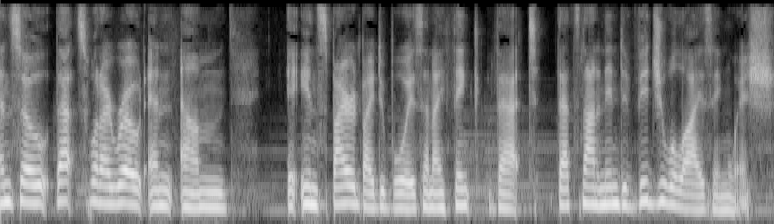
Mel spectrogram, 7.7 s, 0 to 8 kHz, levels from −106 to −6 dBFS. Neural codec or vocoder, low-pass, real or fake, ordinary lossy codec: none; 7.2 kHz; real; MP3, 48 kbps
